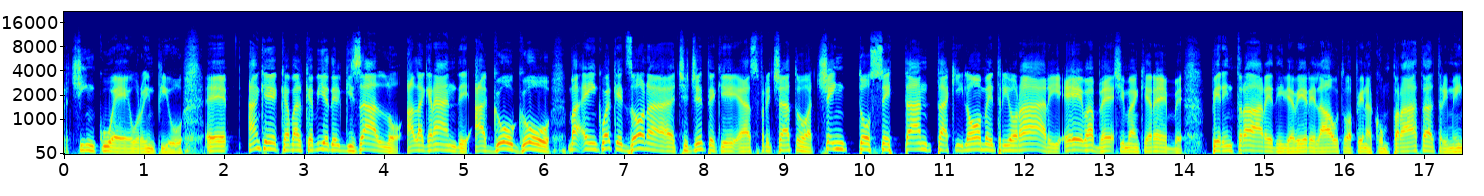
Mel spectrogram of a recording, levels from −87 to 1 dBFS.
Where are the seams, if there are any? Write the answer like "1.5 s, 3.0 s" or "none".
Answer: 13.1 s, 14.3 s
